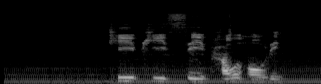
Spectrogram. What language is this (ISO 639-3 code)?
tha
